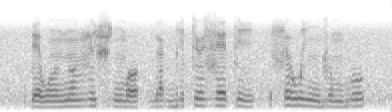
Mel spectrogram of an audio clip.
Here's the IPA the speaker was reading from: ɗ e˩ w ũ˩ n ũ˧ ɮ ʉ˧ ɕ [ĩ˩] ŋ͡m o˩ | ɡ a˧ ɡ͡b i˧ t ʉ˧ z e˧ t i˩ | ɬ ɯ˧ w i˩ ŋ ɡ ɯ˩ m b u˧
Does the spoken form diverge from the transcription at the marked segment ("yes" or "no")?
yes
